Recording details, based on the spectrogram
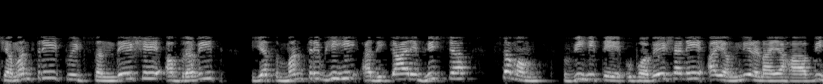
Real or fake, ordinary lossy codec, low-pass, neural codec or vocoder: real; none; 3.6 kHz; none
